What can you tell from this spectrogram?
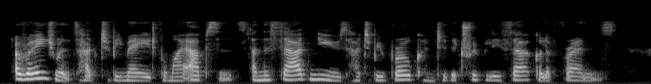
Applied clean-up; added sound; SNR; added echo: none; none; none; none.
